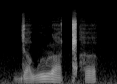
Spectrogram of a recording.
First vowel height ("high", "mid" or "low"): low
